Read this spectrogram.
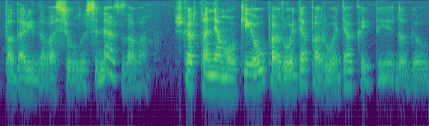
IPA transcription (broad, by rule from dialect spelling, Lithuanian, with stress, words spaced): pɐdɐˈrʲiːdɐʋɐ ˈsʲuːlˠʊs ɪ ˈmʲæːɡzdɐʋɐm ɪʃ ˈkɐrtɐ nʲɛmoːˈkʲeːjɛʊ pɐˈruɔdʲɛ pɐˈruɔdʲɛ ˈkɐɪp ɪ dɐˈɡʲɛʊ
